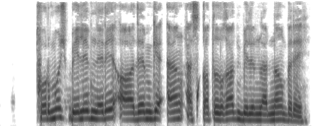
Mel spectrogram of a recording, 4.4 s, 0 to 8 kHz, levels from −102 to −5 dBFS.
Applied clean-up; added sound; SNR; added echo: none; none; none; none.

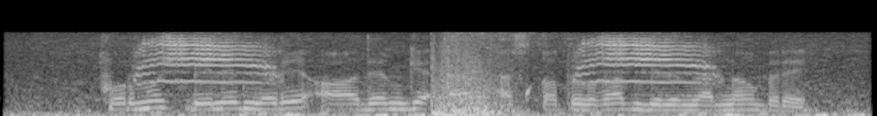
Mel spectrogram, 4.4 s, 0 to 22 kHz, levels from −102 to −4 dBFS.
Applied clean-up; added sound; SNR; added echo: none; Meow + Glass; -3 dB; none.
